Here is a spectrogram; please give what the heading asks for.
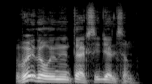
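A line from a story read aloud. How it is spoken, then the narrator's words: Plain. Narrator (Russian): спросил подчиненного Журавлев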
